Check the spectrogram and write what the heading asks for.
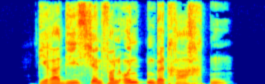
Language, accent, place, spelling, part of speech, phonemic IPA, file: German, Germany, Berlin, die Radieschen von unten betrachten, verb, /diː ʁaˈdiːsçn̩ fɔn ˈʊntn̩ bəˈtʁaχtn̩/, De-die Radieschen von unten betrachten.ogg
- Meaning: to push up daisies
